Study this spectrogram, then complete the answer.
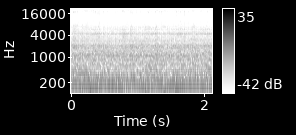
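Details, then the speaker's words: Lakewood 792/A electric milkhouse heater, 1300 W then high setting: steady fan drone with coarse hum and rough uneven rattle, louder on high; noisy fan, suspected dry motor bearing or loose blade. "We got something wrong here. I'm thinking it's either a dry motor bearing or the fan's blade itself is loose. We'll kick it up to the high speed really quick. It just gets louder, but it is kicking out good heat."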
